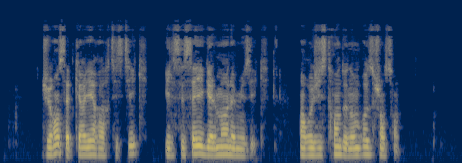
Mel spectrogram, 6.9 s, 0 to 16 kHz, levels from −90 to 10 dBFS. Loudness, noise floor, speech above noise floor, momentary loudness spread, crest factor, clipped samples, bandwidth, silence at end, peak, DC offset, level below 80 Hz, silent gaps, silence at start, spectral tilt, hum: -18 LUFS; -66 dBFS; 48 dB; 13 LU; 18 dB; under 0.1%; 10 kHz; 0.95 s; -2 dBFS; under 0.1%; -62 dBFS; none; 0.65 s; -5 dB/octave; none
